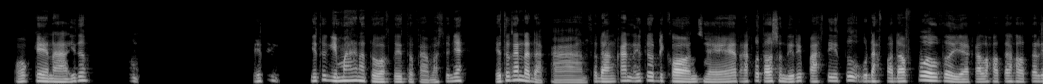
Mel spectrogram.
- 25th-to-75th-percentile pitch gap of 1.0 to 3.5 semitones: No, average, 4.3 semitones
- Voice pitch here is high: No, medium, 140 Hz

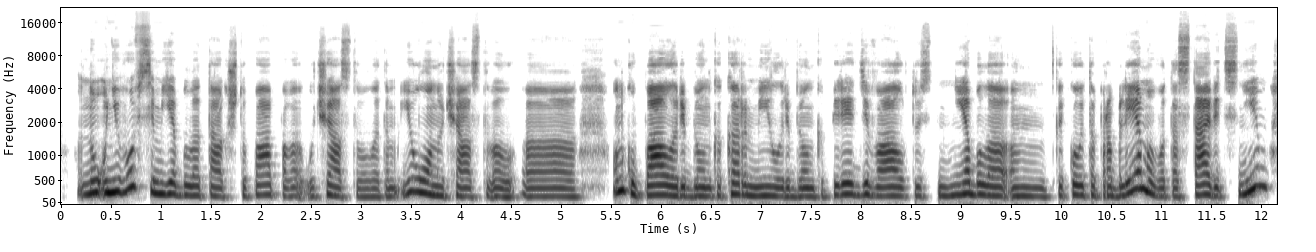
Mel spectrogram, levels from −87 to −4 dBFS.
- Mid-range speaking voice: Yes, medium, 180 Hz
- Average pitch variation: Yes, average, 3.6 semitones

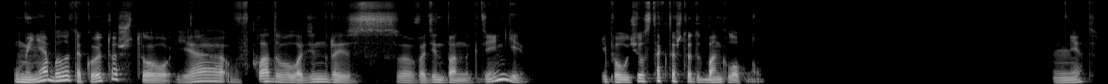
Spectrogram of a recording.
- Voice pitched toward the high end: No, low, 115 Hz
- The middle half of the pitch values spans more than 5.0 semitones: Yes, wide, 5.6 semitones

